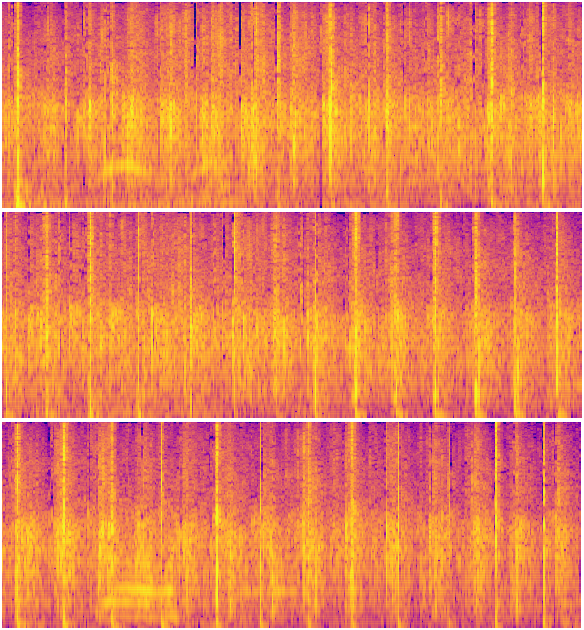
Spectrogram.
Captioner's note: applause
